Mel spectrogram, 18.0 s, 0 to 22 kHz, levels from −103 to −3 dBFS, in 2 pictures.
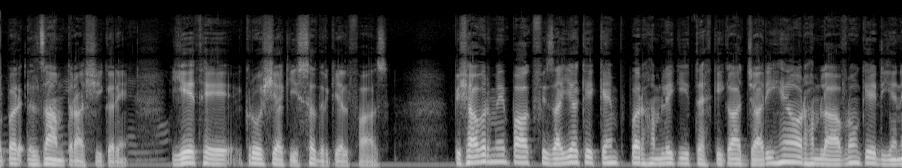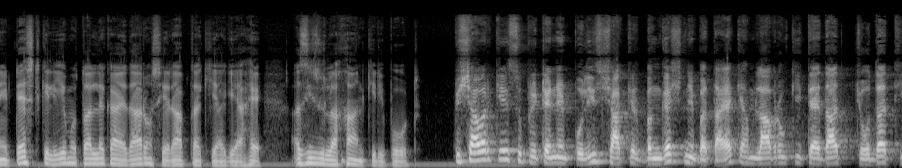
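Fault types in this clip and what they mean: channel delay (comb filtering): One channel arrives roughly a tenth of a millisecond late, which fits an offset of only a few samples, before both are summed to mono. Cancellation carves evenly spaced notches from around 5 kHz upward, leaving the audio hollow and dulled throughout.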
